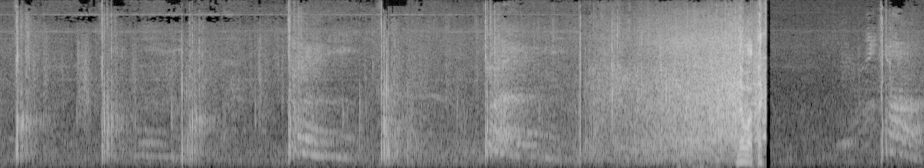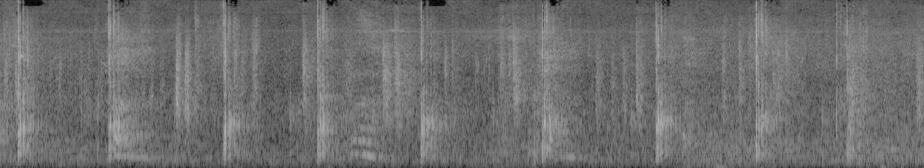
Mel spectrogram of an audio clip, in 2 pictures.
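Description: Tennis rackets strike a ball with sharp pops, back and forth.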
